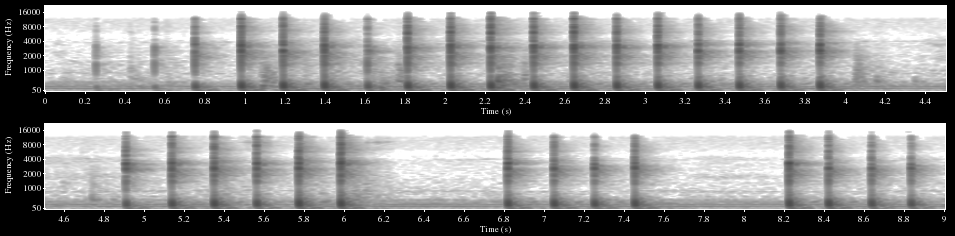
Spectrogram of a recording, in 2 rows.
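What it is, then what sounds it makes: Metal tool tapped on vegetable-tanned leather. A metal beveling tool, held in the fingertips, is tapped repeatedly along the carved lines of a tan, carved, vegetable-tanned leather strip resting on a stone slab. The result is 32 short, dry, bright clicks in quick bursts, separated by brief pauses, over a faint steady low hum.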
